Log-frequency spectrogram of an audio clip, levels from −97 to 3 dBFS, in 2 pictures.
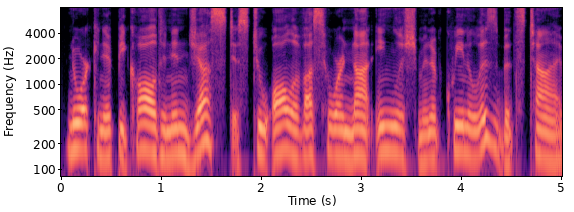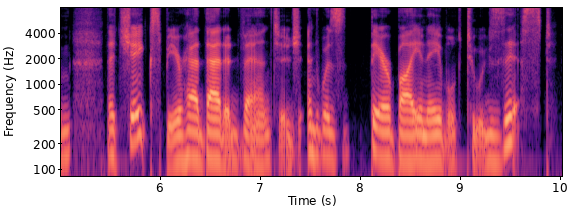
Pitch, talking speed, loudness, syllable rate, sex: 140 Hz, 180 wpm, -20 LUFS, 5.6 syllables/s, female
